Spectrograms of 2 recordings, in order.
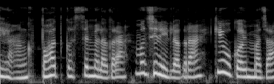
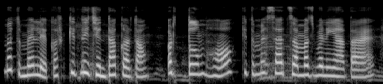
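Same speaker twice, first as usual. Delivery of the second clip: ordinary talk, nothing marked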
